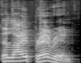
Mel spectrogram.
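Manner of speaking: usual speaking voice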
